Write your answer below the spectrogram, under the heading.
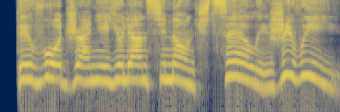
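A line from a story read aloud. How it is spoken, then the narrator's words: Shouting. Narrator (Russian): закричала она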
